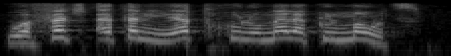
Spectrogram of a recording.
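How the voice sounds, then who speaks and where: A man's voice: extremely high pitch, animated, moderate pace, a bit bright. A man preaching an emotional sermon, chanting repeated refrains with mounting passion. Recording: dull lo-fi dry recording.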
